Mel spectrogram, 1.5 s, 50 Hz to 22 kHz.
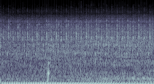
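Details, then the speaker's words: $100 Mazda Miata, just running after fuel filter, injector and air-box fixes, coolant leak and heavy smoke: steady idle with loud, fast, light lifter tick on top; needs an oil change, hoped to quiet it. "Lifter tick is really loud. Definitely needs an oil change. Hopefully it'll quiet it down, but like, not bad for $100 bucks."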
